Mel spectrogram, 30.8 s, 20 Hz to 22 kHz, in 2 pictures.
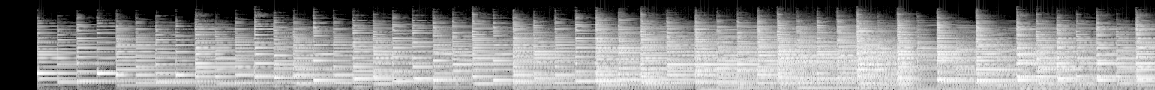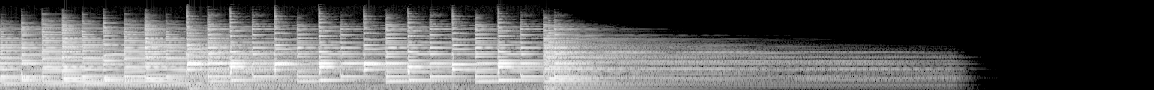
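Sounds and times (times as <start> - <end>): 
Bosendorfer 290 piano playing gospel and blues: 0.6 - 24.6.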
